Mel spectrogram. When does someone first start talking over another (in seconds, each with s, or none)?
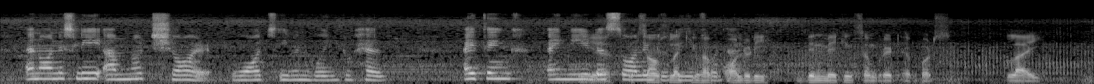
5.8 s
